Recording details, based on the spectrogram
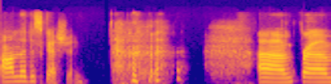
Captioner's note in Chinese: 笑声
